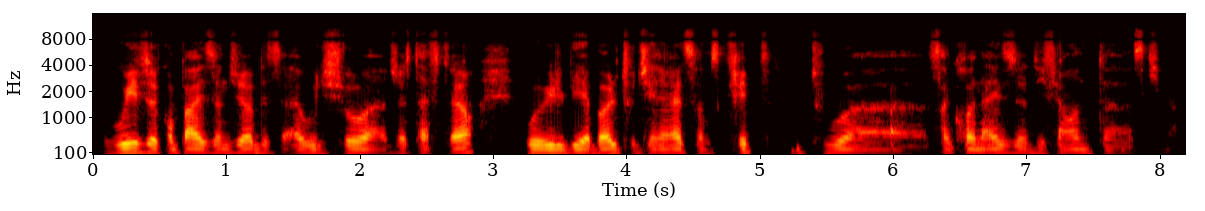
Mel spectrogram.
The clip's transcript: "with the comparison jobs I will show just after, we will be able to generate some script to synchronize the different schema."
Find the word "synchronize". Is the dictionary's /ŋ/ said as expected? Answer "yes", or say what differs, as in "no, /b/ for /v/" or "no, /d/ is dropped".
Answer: no, /ŋ/ is dropped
